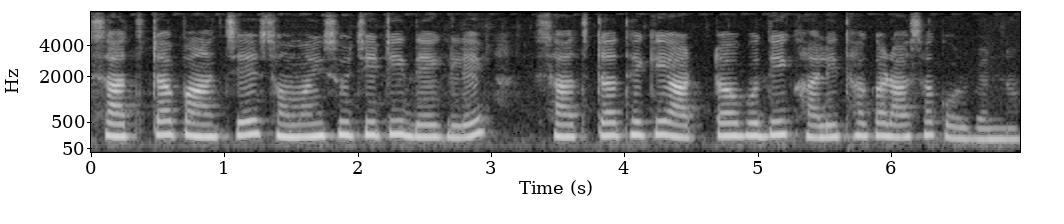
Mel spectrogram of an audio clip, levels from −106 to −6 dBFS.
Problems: constant background noise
